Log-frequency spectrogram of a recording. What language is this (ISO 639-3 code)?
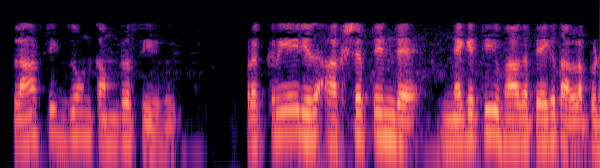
mal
